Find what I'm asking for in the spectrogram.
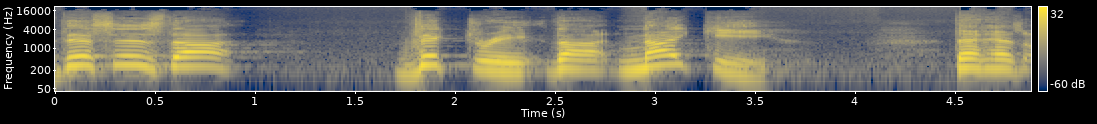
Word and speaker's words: Nike: The word victory is translated in the New Testament as victory or overcome is the Greek word Nike. It's pronounced a little different than the Greek, but Nike.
